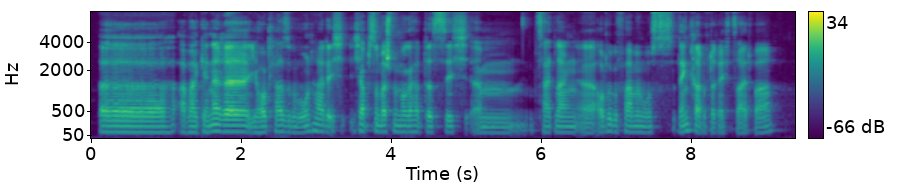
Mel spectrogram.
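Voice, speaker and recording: A man talks at a moderate pace, with hardly any pauses and a monotone, flat intonation. The recording is very clean, the background silent. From Saarland. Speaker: podcast co-host. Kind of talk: casual chat.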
